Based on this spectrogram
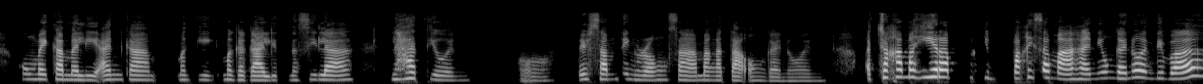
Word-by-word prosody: kung 240 -1 -10
may 240 - +2
kamalian 220 -1 -1
ka 215 -2 -1 0.2
magi 215 -2 -12
magagalit 200 -3 -1
na 205 0 -14
sila 220 -1 -1 0.4
lahat 260 +4 +1
yun. 195 -3 -10 0.5
Oo, 175 -1 -16 0.3
there's 240 +2 -3
something 240 0 -2
wrong 210 +1 -4
sa 205 -2 -1
mga 200 -1 -4 0.2
taong 185 +1 -11
gano'n 170 -1 -14 0.4
at - - -3
saka 330 +1 +6
mahirap 340 0 +6 0.2
paki 315 -2 -15 0.2
pakisamahan 270 -6 +3
yung 290 +1 -6
gano'n, 300 +3 +1
'di 280 0 -7
ba? 265 +3 +6
225 Hz, 135 wpm, -22 LUFS, 200-265 Hz, 0.5 s, saka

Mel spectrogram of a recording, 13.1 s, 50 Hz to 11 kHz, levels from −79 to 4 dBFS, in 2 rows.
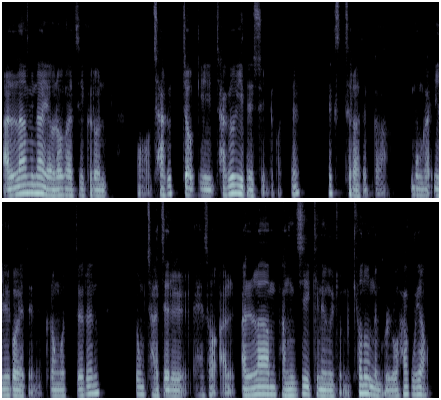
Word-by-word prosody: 알람이나 135 +4 +5
여러 100 0 +4
가지 100 -1 -2
그런 95 -1 -2 0.4
어 - - -11
자극적인 105 -5 -1
자극이 130 +3 +4
될 95 -6 -1
수 - - -9
있는 - - -12
것들 125 +4 -7 0.4
텍스트라든가 135 - -5 0.3
뭔가 105 -2 -3
읽어야 100 -2 +2
되는 - - -12
그런 95 -1 -3
것들은 100 +8 -1 0.5
좀 120 -1 -1
자제를 95 -4 -1
해서 100 -1 -6
알 - - -3
알람 115 +3 +4
방지 100 +3 +1
기능을 95 -4 +1
좀 - - -10
켜 135 - +2
놓는 120 -8 +3
걸로 95 0 -2
하고요. 115 0 -1
105 Hz, 295 characters per minute, -25 LUFS, 95-120 Hz, 0.5 s, 알람이나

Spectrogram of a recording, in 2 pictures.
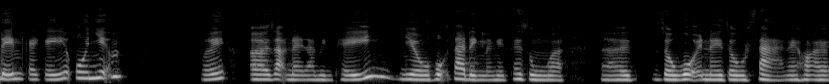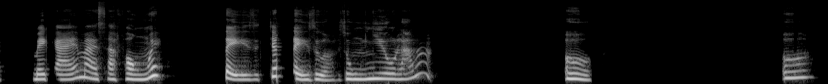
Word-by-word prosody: đến 245 +1 -1
cái 235 -1 -9
cái 225 +1 -4
ô 295 -1 -2
nhiễm 295 +3 -1 0.9
với, 240 +5 -4 0.2
ờ, 230 -1 -3
dạo 230 0 -5
này 220 -1 -7
là 215 0 -9
mình 210 -1 -7
thấy 235 - -1 0.2
nhiều 230 -3 -2
hộ 230 +1 -4
gia 250 -2 0
đình 210 -2 -3
là 205 - -10
người 205 0 -7
ta 245 +4 -5
dùng, 215 -2 -4
ờ, 205 -1 -7 0.4
ờ, 215 - -12 0.5
dầu 220 -1 -2
gội 220 -3 0
này, 220 0 -2
dầu 210 0 -3
xả 210 -1 -4
này 210 0 -7
hoặc, 215 +1 -6
à, 210 0 -5 0.3
mấy 235 -1 +5
cái 235 +3 +2
mà 310 -6 +4
xà 245 0 0
phòng 240 +2 +4
ấy, 405 - +9 0.6
tẩy 220 -7 +6
gi 225 - -6
chất 375 0 +5
tẩy 235 -5 +7
rửa 215 -3 +1
dùng 240 +2 +5
nhiều 260 -1 +5
lắm. 250 +8 0 1.5
Ừ. 255 -4 +5 1.9
Ừ. 315 +3 +1
230 Hz, 165 wpm, -23 LUFS, 215-250 Hz, 1.9 s, ấy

